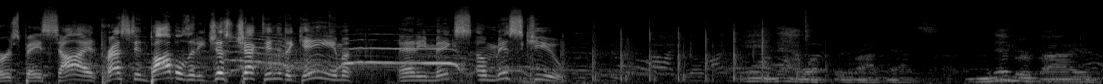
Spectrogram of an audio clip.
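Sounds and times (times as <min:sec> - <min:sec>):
sharp claps: 0:05.6 - 0:08.4.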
